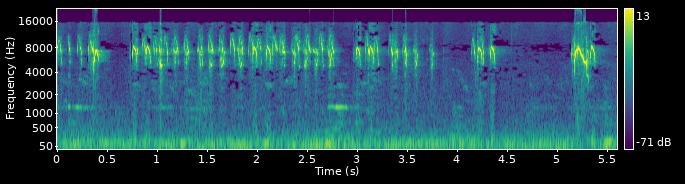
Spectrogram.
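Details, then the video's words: Sunbird chick calls used as a lure: rapid runs of very high, thin chirps and tweets in dense bursts, broken by brief pauses, ending in a sharper sweeping note, with faint low background hum. "suara anakan burung konin dan sogon untuk pikat"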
